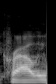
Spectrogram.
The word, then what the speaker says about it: Crowley: Doug Kershaw himself told me that the people who live in Crowley, Louisiana, pronounce it Crowley, Louisiana. As soon as he started to tell me how residents of Crowley, Louisiana say the name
